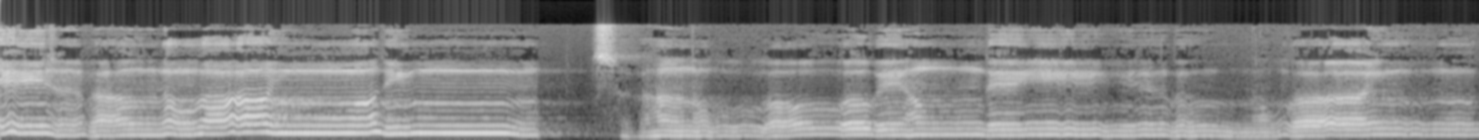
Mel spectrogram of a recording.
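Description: A single voice chanting a devotional melody in long held, ornamented notes. The chanting breaks off for about a second a little past the middle, with a click, then goes on.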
